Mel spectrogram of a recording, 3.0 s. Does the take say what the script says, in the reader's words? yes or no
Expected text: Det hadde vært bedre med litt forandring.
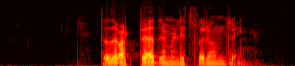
yes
